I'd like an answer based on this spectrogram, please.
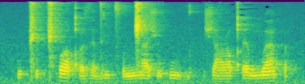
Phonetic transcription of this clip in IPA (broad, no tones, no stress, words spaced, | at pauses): uǁuǁʰɔ qʼuzadi t͡sʼoŋ͡ǁa ʃopuɡ | ʃaʕoqʼi ŋʷap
